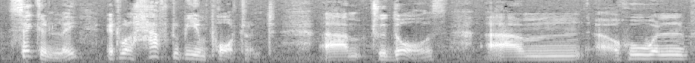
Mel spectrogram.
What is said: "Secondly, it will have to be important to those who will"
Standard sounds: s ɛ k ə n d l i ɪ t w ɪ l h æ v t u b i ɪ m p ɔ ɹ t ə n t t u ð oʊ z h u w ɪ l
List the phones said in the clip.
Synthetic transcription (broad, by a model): s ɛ k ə n d l i ɪ t w ɪ l h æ f t u b i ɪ m p ɔ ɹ t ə n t t u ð oʊ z h u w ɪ l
